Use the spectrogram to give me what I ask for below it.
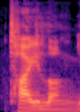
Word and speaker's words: Tai Lung: So did I say his name wrong? Tai Lung or Tao Lung? – Tai Lung, yeah. – Tai Lung. – I think you might have said Tao, but that's fine.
